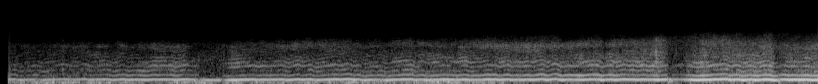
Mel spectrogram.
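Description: Engine of an off-road race vehicle held at high, steady revs as it approaches, its note wavering slightly and growing louder, with brief dips in the revs about two seconds in and again near the end.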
